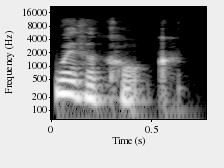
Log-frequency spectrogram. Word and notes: weathercock: British English

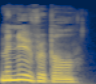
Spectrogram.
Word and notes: maneuverable: British English

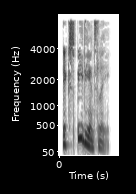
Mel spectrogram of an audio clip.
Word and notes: expediently: British English

